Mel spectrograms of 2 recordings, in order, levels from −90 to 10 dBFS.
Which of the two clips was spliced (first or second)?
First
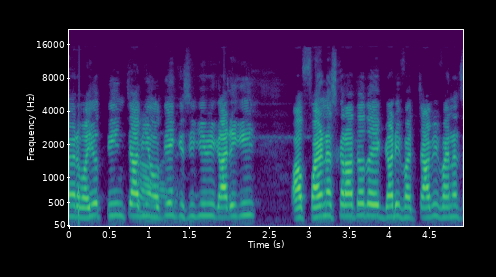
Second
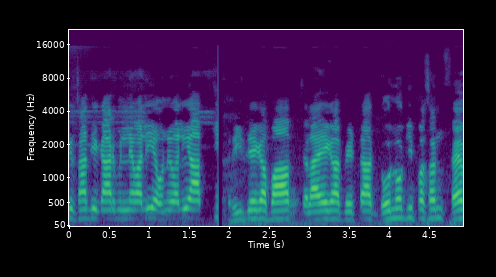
second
